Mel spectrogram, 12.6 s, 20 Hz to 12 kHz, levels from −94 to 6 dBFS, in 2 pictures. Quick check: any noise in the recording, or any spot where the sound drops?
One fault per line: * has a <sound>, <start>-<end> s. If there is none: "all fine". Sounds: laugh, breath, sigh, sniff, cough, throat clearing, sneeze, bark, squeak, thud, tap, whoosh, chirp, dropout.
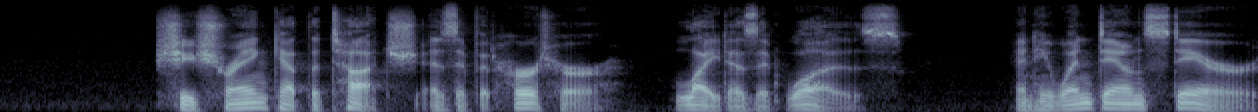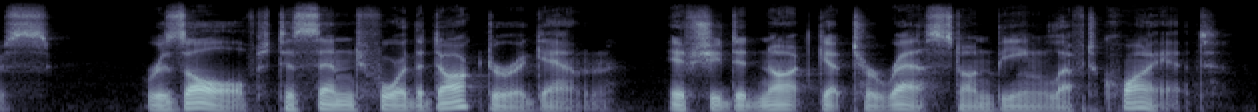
all fine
